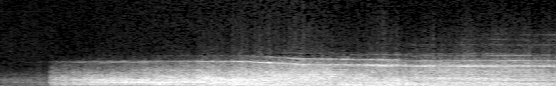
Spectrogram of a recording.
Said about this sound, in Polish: Od poniedziałku szkockie niebo nad Glasgow zapełniło się od prywatnych odrzutowców, powodując niemały korek w przestworzach.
